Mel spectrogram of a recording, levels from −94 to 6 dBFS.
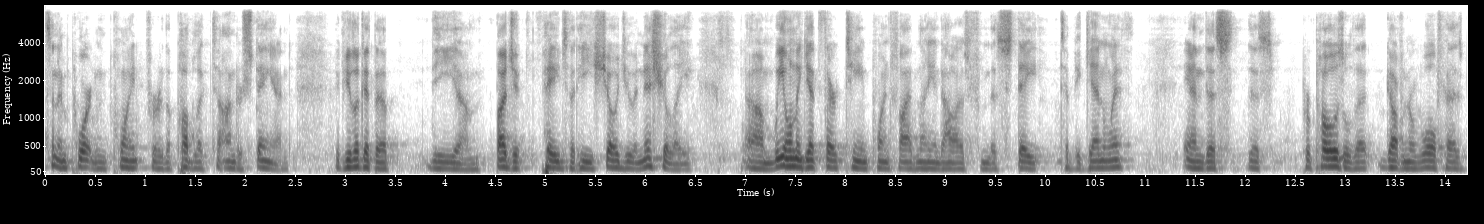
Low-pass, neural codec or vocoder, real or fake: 7.2 kHz; codec, 24 kHz, 3 kbps, HILCodec; fake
